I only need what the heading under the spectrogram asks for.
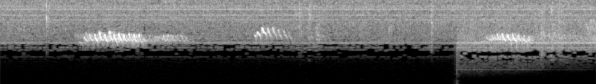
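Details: Japanese waxwing, a winter visitor at Saiko in Saitama, Japan, gives three thin, very high, trilled sirrr calls, each under a second long and spaced one to two seconds apart, over faint hiss.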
